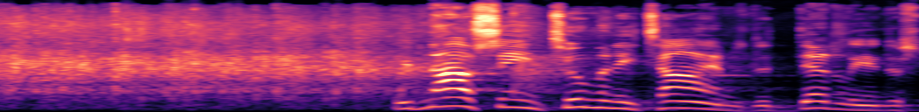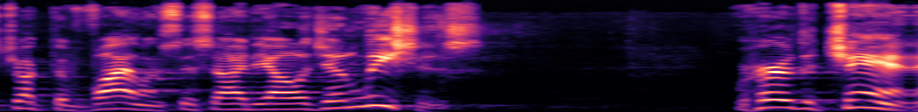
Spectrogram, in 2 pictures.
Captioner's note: applause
